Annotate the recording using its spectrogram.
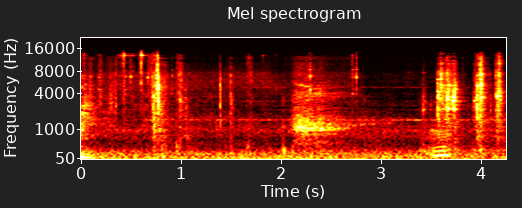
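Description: Light metallic clinks and knocks, with a steady low rumble underneath.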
